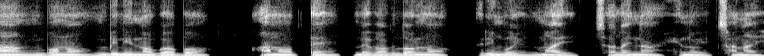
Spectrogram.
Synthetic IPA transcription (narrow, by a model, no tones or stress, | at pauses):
aŋbɔnɔbininɔɡɔbɔ | anɔtːɛbɛbak̚dɔlnɔ | ɾiŋɡɔjmaj | salajnahɛnɔjsanaj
